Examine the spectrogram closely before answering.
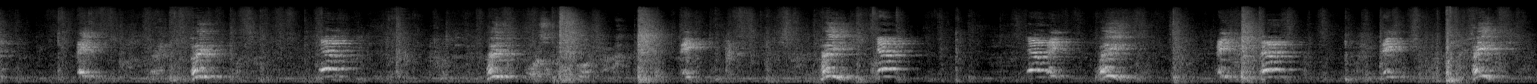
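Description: Young men shout sharply again and again.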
